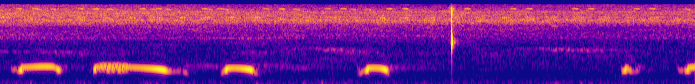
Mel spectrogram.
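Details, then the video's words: Spotted dove cooing as a decoy for wild doves: short, soft, arched coo notes with one longer drawn note, spaced irregularly. A constant high insect buzz runs underneath and there is one sharp click. "Tiếng chim cu gáy gù gọi hay cực chất dùng kích bổi gù kich mồi"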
